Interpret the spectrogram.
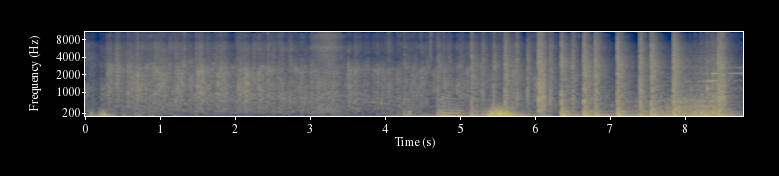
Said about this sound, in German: Gute Unterhaltung und viel Applaus.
